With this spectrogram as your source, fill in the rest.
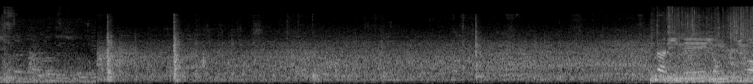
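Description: A man scrubs a soapy car with a brush.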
